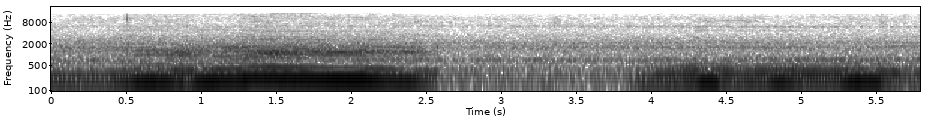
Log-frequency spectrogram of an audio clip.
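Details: White Siamese cat guarding a black toy rat it does not want to share; two long, low, moaning growls with wavering pitch, the first lasting over two seconds, the second rising and falling after a short pause.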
